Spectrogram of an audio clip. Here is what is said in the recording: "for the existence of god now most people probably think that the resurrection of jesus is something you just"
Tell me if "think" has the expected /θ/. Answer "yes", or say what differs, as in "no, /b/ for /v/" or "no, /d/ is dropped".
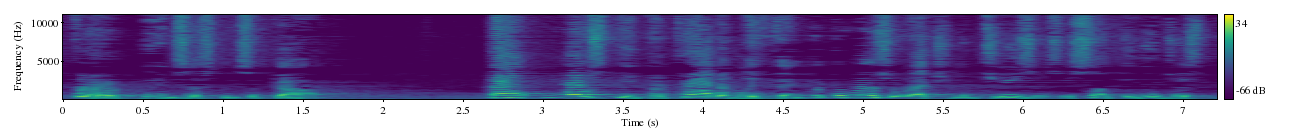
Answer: yes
